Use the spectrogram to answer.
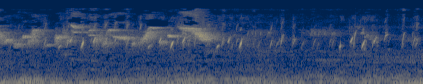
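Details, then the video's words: Brief stretch of goldfinch twittering: quick tinkling high notes fading into scattered chirps. "Motivating Song of the Goldfinch"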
